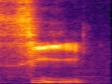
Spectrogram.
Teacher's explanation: a long high front vowel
